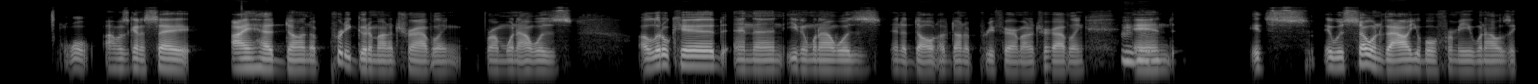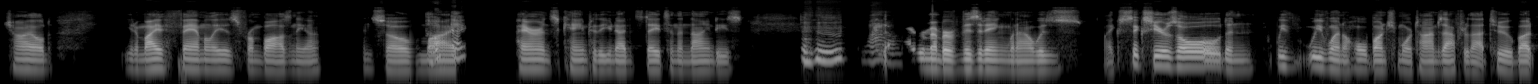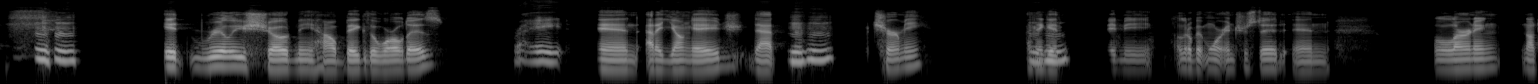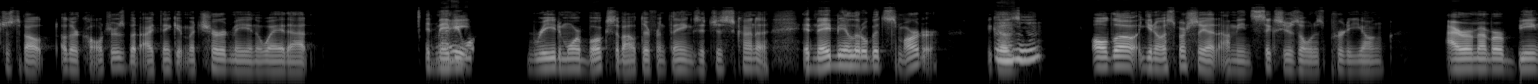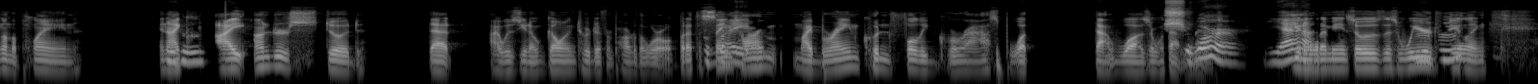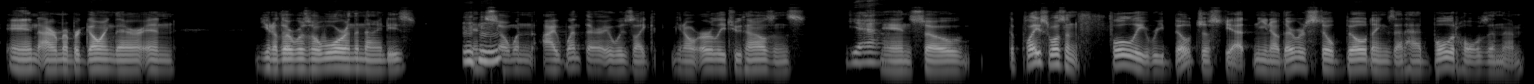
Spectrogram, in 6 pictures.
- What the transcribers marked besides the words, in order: other background noise
- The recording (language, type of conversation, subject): English, unstructured, What travel experience should everyone try?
